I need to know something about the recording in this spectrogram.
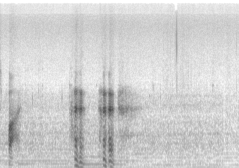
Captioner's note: laughs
